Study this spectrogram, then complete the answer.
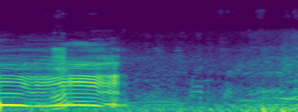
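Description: A Holstein Friesian cow at the Taherpur cattle market gives one loud, close, drawn-out moo that rises and falls, followed by quieter market background noise.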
